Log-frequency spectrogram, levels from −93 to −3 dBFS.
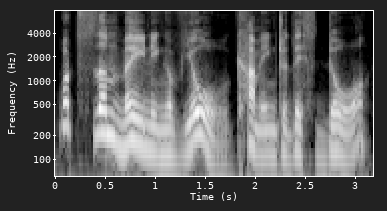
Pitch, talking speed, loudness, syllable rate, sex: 135 Hz, 170 wpm, -20 LUFS, 3.6 syllables/s, male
